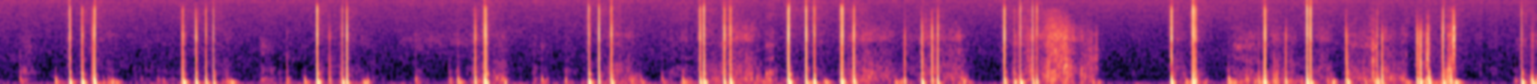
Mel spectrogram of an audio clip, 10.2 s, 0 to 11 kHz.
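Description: A pair of small white hollow plastic wired Apple earbuds, used as the microphones, rests on a cork board and is tapped with long glittery nails. Quick, dull, muffled thumps come in irregular bursts and clusters, sitting low and boomy around 117 Hz. Each tap dies away almost instantly with no ring.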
